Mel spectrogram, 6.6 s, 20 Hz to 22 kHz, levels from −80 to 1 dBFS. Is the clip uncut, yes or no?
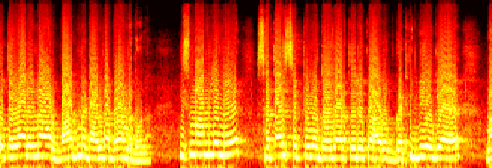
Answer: yes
